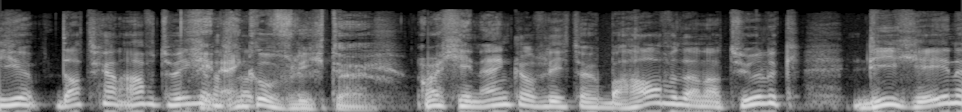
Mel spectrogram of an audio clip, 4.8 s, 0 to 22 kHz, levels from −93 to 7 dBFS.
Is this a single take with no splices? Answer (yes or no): yes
